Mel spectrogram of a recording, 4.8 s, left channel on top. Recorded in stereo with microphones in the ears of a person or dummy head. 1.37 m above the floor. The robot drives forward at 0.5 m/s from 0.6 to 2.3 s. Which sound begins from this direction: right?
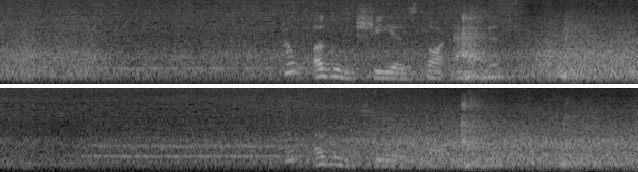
Chewing, at 3.5 s.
